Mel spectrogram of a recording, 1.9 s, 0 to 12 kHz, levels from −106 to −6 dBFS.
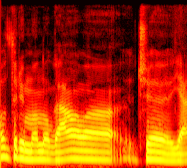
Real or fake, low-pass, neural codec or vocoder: real; 10.8 kHz; none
